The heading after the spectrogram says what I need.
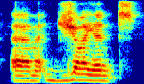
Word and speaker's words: giant: ab out about ah giant is the word you definitely have to get right in this sentence because it uses our soft g giant i wonder what punctuation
